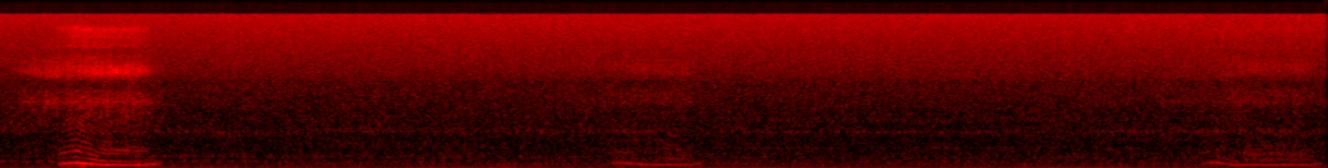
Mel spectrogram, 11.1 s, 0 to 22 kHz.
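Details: Senior 9-year-old German shepherd dog napping on a couch with a pillow: three low fluttering snores about five seconds apart, the first louder with a nasal whistle, over steady room hiss; snoring.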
